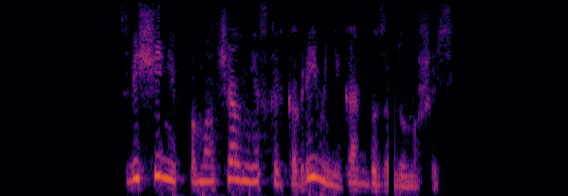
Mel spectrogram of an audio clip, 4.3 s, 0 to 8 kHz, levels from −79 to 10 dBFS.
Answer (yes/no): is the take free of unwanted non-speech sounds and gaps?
no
